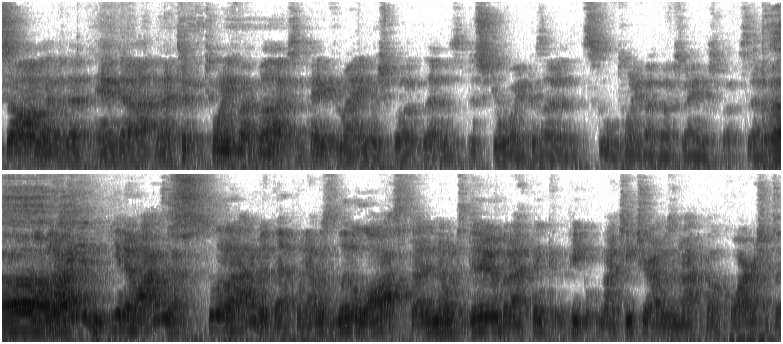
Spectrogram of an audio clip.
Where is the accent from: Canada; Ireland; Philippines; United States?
United States; Kentucky; I grew up in Kentucky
